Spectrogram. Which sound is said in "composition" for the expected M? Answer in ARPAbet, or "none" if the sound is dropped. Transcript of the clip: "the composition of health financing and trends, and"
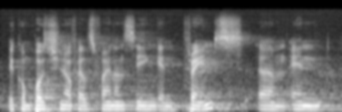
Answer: M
